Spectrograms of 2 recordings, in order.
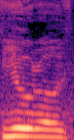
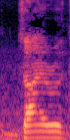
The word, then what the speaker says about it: gyro: As you guys know, when I was in Ukraine half a year ago, shawarma, Middle Eastern food, Euros, gyros, depending how you want to pronounce it. You know, it's spelled gyro, but it's pronounced Euro, you know.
